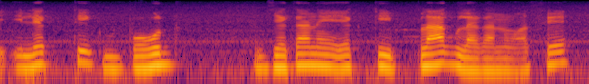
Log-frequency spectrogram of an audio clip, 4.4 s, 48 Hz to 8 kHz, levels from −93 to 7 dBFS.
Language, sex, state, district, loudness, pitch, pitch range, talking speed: Bengali, male, Assam, Hailakandi, -18 LUFS, 135 Hz, 120-155 Hz, 95 wpm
